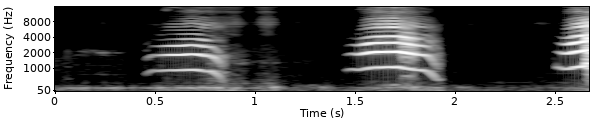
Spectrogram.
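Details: Domestic cat crying indoors shortly after being fed: two drawn-out, high, clear meows that rise then slide down, about a second apart, with a third beginning at the end; quiet low hum behind.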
